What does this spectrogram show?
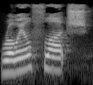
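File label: "royal flush", English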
